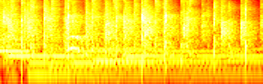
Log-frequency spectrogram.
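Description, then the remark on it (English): An audience claps steadily, a dense crackle of many hands at moderate loudness, applauding a pastor's message, while a sustained keyboard chord hums underneath throughout. No one speaks. “Can we give Pastor Nick a big hand and thank him for the message today?”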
